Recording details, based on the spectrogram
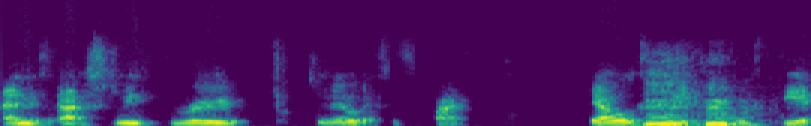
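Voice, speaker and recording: A woman speaks with a London accent and lively intonation. Her pitch sits fairly low. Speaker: speaker giving a talk. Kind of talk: presentation with group chat. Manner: stammer.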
